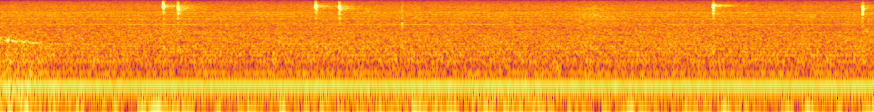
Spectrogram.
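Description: Near silence broken by a few faint computer mouse clicks, in pairs: about a second in, again shortly after, and near the end.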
